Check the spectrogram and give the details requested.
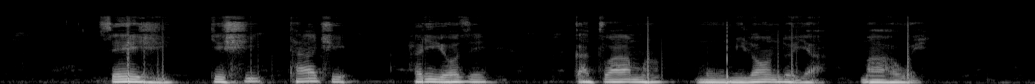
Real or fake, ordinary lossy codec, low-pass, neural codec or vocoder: fake; MP3, 64 kbps; 9.9 kHz; vocoder, 22.05 kHz, 80 mel bands, Vocos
